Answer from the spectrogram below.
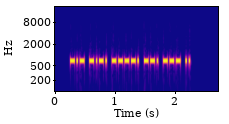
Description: Morse code, heard as a keyed tone, about 59 wpm, spaced as for 52 wpm, 700 Hz. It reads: KC9GOI
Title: Speed Racing - USA 2x3 Call Signs 45wpm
